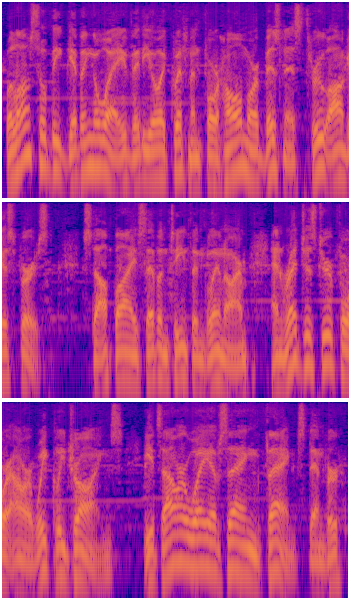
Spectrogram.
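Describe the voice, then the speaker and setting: A male announcer reads a scripted radio commercial in a lowish voice. The recording is dull and lo-fi, like vintage radio. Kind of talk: scripted radio advertisement read.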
